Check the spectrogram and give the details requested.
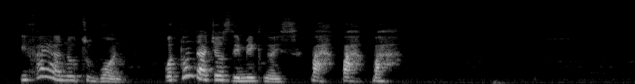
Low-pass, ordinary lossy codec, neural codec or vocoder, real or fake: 14.4 kHz; Opus, 64 kbps; none; real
